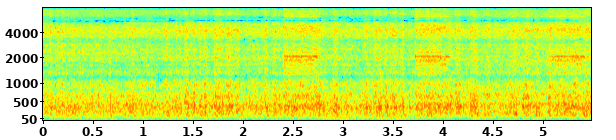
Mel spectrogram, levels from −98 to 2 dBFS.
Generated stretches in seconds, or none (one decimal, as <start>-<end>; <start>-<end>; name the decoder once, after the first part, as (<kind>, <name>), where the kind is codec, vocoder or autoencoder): 4.3-5.1 (autoencoder, DAC-VAE)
